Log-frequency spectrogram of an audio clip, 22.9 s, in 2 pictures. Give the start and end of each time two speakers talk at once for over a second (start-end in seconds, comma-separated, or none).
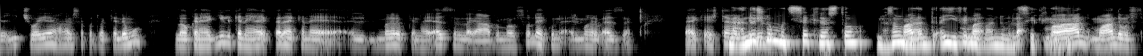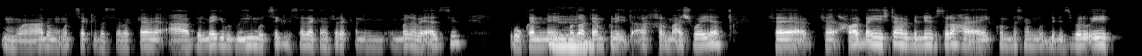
9.0-10.8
